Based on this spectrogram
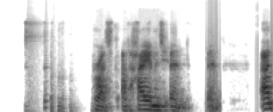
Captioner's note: audio glitches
